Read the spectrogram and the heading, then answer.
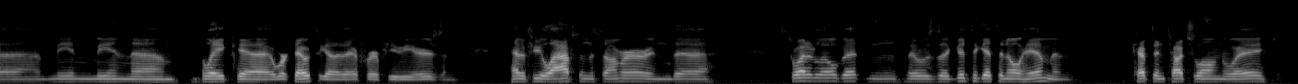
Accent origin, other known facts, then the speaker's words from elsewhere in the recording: Orillia, Ontario, Canada; moved away as an adult; also born or lived in Germany / Japan; I'm from Orillia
